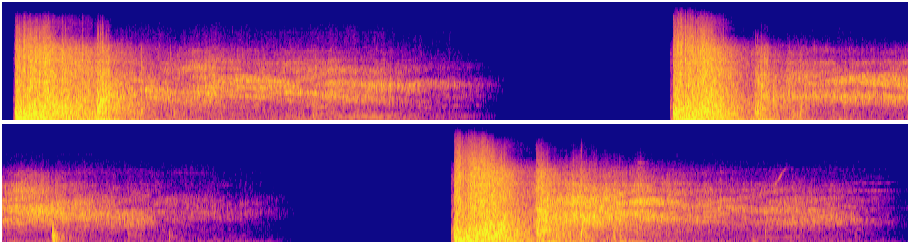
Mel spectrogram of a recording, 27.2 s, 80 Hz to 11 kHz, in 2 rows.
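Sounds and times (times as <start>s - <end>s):
modern artillery cannon shot: 0.2s - 5.4s, 10.0s - 15.6s, 20.4s - 26.1s.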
